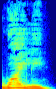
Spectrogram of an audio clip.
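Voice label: "wily", British English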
